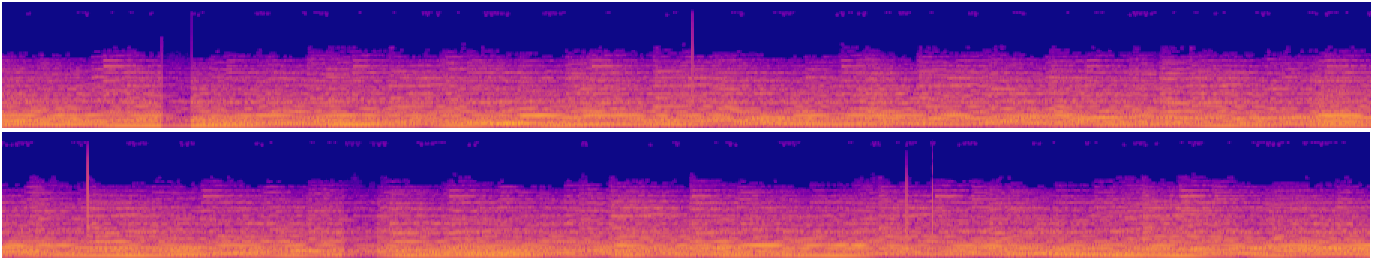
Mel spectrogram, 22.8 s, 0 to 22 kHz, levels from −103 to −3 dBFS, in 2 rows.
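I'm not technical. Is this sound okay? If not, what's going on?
No, there are two kinds of fault.

A sudden gain jump happens twice, from 1.33 to 1.58 s and from 14.25 to 14.52 s. Each time the whole sound, background included, abruptly gets quieter for about a quarter of a second before returning, and the first drop is the bigger of the two. There is no gradual fade. The volume is likely being changed digitally in a single step instead of being smoothed.

A loud pop is heard at 5.75 to 5.77 s and at 12.11 to 12.13 s, and as two pops in quick succession between 18.94 and 19.18 s. Each is a sharp burst much louder than the surrounding sound, which carries on underneath. These are likely electrical jolts from a plug, switch, static or a glitch in the audio device that get added to the recording.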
